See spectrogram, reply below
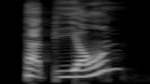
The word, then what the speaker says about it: Papillon: P-A-P-I-L-L-O-N. And the reason I'm spelling it is because I would like to know how you pronounce that dog. – Papillon? – Papillon. – Is that right? – It's the only way that Merriam-Webster has it said.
